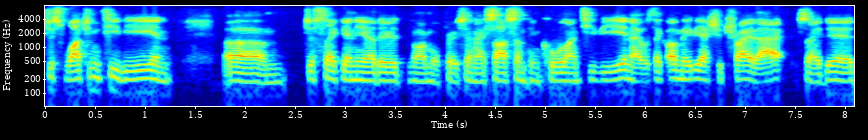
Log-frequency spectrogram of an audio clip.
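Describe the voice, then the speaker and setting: A man with a West Coast accent speaks at a moderate pace and fairly low pitch. His intonation is monotone and flat, over a quiet background. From Eugene, Oregon, US Pacific Northwest. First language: Spanish. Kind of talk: podcast interview. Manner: casual, with many fillers.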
